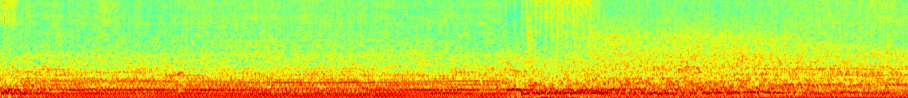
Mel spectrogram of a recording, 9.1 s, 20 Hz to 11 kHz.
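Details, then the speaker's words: John Deere D105A riding mower after deck belt replacement: steady low engine drone with blades spinning evenly, no slapping or squeal; normal running. "listen wo we're riding boys it's working let's see no black fire sounds like it's good let's test it"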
